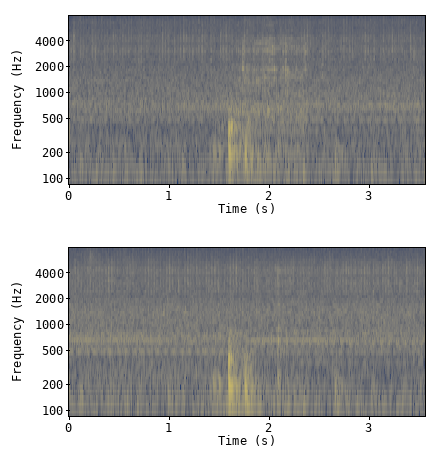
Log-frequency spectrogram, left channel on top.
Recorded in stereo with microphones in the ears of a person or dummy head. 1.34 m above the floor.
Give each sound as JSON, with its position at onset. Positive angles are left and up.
{"t": 1.4, "sound": "a crack", "side_deg": -55, "distance_m": 0.9}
